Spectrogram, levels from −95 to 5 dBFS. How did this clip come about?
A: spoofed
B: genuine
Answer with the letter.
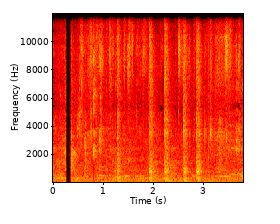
B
